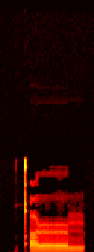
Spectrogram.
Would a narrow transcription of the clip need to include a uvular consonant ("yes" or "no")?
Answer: yes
